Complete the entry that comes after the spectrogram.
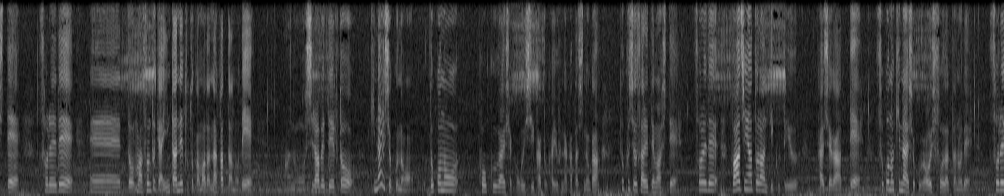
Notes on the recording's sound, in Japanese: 今日は伊丹空港近くの堤防を歩きながら録音してまーす。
